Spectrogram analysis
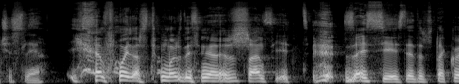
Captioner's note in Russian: смеясь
